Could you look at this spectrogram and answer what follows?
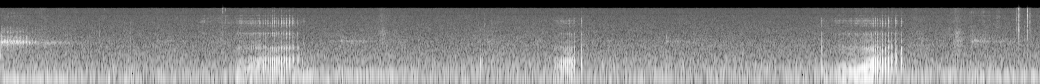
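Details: Harry snoring like a moose: three deep, rumbling, coarse vibrating snores a few seconds apart in a quiet room.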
